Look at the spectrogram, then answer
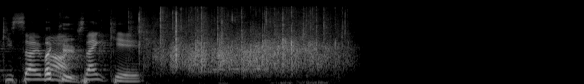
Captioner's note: applause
